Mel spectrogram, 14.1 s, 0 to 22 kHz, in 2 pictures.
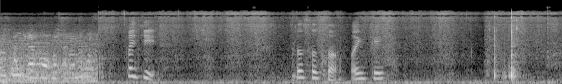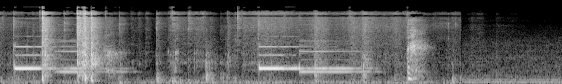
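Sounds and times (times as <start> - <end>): knocks and handling clatter: 6.1 - 12.8
electronic two-tone doorbell chime: 7.2 - 8.7, 10.2 - 11.8.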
